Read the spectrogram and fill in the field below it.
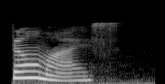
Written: filmize

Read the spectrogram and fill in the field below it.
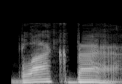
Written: black bass

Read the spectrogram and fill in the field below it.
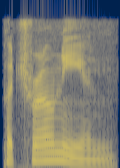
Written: Petronian

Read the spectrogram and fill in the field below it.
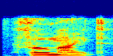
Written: fomite

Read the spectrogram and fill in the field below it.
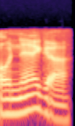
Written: Onega, Lake

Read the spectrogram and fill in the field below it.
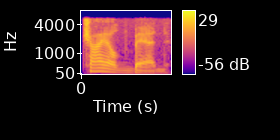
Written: childbed

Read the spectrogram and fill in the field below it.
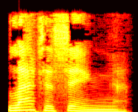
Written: latticing

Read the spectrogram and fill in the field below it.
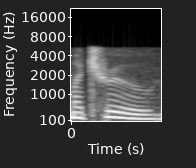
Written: Matruh

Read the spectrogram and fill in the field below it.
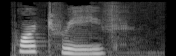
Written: portreeve

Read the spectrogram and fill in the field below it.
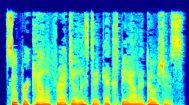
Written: supercalifragilisticexpialidocious

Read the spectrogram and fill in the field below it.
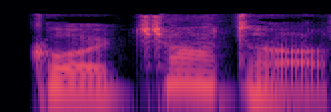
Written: kurchatov

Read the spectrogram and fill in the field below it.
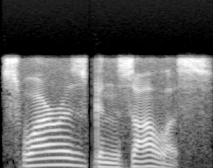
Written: Suarez Gonzalez

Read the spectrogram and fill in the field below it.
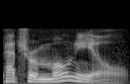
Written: patrimonial

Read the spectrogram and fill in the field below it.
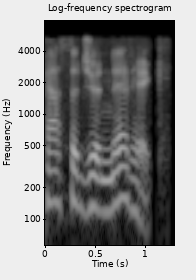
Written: pathogenetic

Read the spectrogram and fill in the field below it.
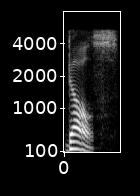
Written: dulse

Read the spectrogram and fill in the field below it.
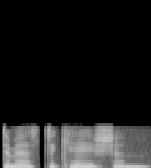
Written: domestication

